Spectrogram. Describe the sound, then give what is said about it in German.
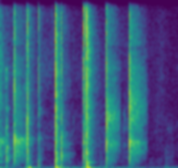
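A short burst of applause at a seminar, congratulating someone on being named "alcoholic of the week": about seven sharp, loud hand claps in a slightly uneven rhythm, lasting under two seconds before fading into quiet. No one speaks. “Einmal einen Applaus an Marius bitte dafür, dass er Alkoholiker der Woche geworden ist.”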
